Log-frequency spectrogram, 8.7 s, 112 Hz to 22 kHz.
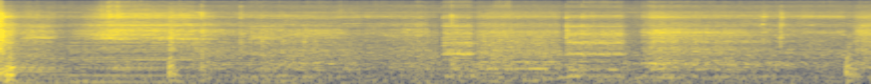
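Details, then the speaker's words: Brother ScanNCut DX cutting machine doing a half cut on paper at speed 3 with automatic pressure: soft, low whirring with light shuffles and taps as the head moves, quieter than CM models; normal cutting. "As you can hear, it's a lot quieter than your DX CM machines."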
